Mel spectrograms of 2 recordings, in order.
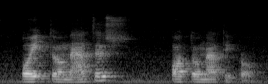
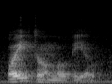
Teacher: Words beginning with the Latin prefix auto are pronounced oito in Yiddish and auto in Spanish.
